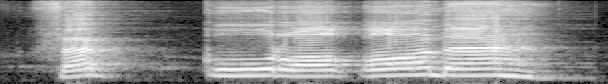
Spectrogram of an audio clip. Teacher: وقف کرتے ہیں تو گولتا ہاں بن جاتی ہے، فَكُّ رَقَبَةٍ، یہاں پر چھوٹا کاف ہے، چھوٹے کاف کو باریک اور صاف پڑھیں گے ، رَقَبَةٍ، را اور قاف دونوں کو پر پڑھیں گے، رَقَبَةٍ،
